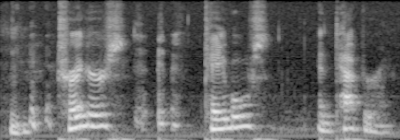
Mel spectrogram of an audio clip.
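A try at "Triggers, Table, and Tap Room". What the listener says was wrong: No S on the table,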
